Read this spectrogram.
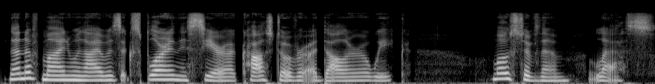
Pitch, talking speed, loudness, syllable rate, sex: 200 Hz, 175 wpm, -18 LUFS, 4.4 syllables/s, female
